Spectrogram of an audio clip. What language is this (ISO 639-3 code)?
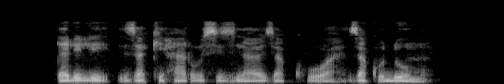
swa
